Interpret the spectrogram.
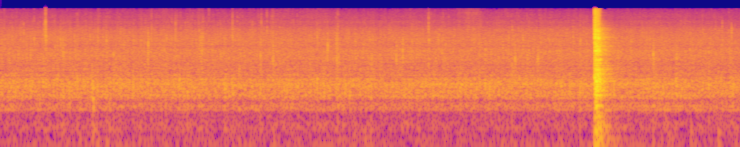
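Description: Seasoned bracken fern (gosari) sizzling steadily as it stir-fries in a frying pan, with one sharp knock of a spoon against the pan about six seconds in.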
